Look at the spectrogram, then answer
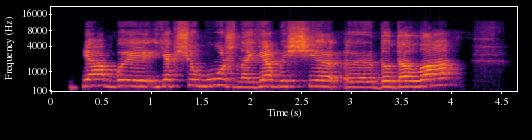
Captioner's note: speaking Ukrainian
